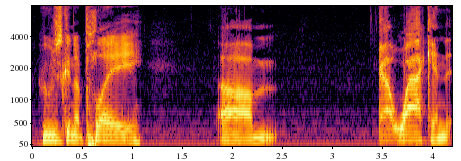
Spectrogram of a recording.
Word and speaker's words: Wacken: It's pronounced Wacken. – Wacken, right. Because it's German.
